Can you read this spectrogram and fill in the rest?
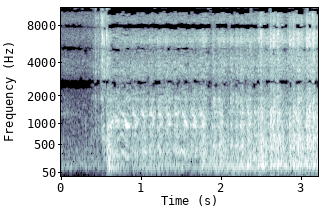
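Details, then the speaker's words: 2002 Ford F350 7.3 Powerstroke diesel cold start at about 34°F, glow plugs warmed two to three minutes: fires after about 8.5 minutes of trying, rough uneven clatter with white smoke; hard starting. "see there it goes I watch all the smoke it's right at 8 and 1/2 minutes it for this thing to start"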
